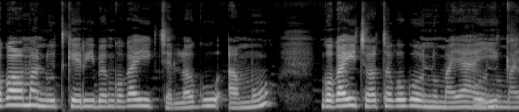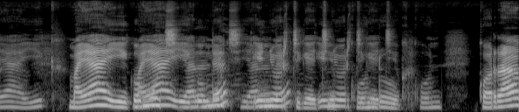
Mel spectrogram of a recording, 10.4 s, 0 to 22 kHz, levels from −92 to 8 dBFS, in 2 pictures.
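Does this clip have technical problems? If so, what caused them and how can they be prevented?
Yes. From 4.74 to 9.62 s, just after "ngo'kai choton kokonuu", a doubled audio track appears: a somewhat quieter full-band copy trails by roughly 0.7 s. It starts and stops abruptly with no decay, which distinguishes it from echo or reverb. The likely cause is a second, slower capture path or misaligned duplicate edit. To prevent it, route each source through only one path and check edits for overlapping copies.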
